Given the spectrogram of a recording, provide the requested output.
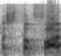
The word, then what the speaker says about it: استغفار: کہ استغفار کا ورد کیجئے یا استغفار پڑھیے، استغفار کا اہتمام کیجئے۔ تو یہ تلفظ صحیح اور درست نہیں ہے۔ اصل اور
